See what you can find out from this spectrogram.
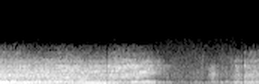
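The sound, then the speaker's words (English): A car engine, started with the starter in the radio show The Great Gildersleeve, rumbles loudly, then the car pulls away, its roar falling off after about two seconds and leaving a quieter, uneven hum behind. No one speaks. “The car might be hard to start again some morning.”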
